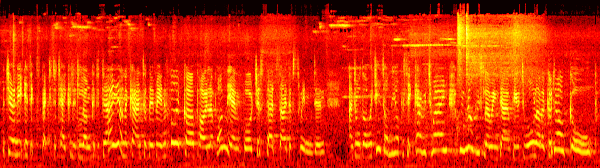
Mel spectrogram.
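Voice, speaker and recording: An actress playing a cheerily officious coach tour guide with a British accent, giving sing-song announcer patter in a comic audio drama. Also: female voice, high-pitched, very animated, brisk, soft background music, poor audio. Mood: bright, officious.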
